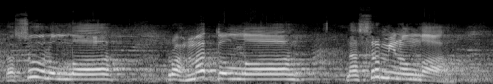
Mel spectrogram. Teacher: Lafaz Allah berbaris dibaca tafhim tebal berbunyi Allah, berbunyi O.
